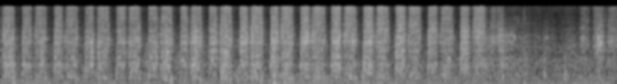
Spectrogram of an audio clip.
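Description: Hand nail file rasping back and forth over a cured gel nail in quick, rhythmic strokes, smoothing the top surface in the final filing, growing quieter near the end.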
